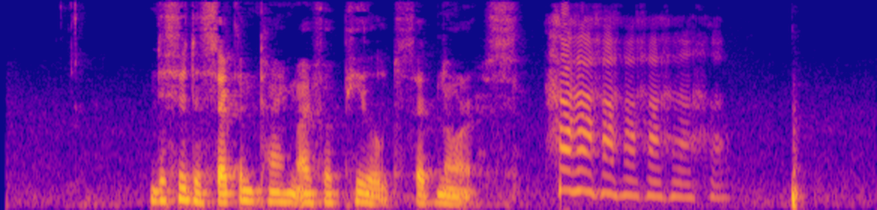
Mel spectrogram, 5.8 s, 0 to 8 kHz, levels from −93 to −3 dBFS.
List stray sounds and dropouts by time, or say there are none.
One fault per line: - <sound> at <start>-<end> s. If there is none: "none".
- laugh at 3.6-4.9 s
